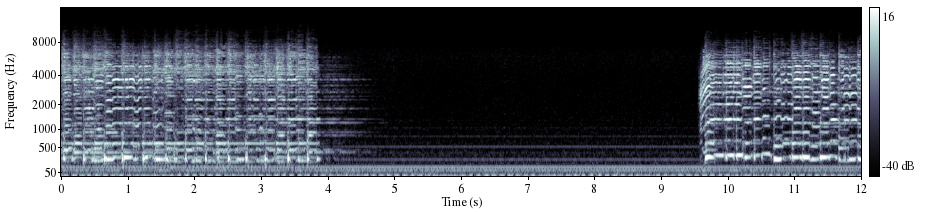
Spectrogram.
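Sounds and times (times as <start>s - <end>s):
fiddle-led folk song: 0.0s - 4.3s, 9.6s - 12.0s
faint low hum: 0.0s - 12.0s.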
